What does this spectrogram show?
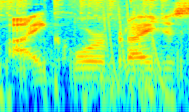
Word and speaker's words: Ichor: I know it's pronounced Icor, but I just say Ichor kind of to annoy people, and just because that's how I've always pronounced it. Obviously, I do know it's Icor, but I do call it Ichor.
